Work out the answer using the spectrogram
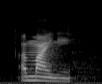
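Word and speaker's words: Aminé: I believe his name is pronounced Amine.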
